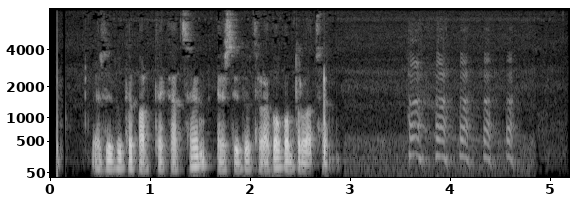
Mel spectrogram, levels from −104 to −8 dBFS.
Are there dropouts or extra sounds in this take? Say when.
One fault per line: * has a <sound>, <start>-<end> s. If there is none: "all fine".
* has a laugh, 3.5-4.7 s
